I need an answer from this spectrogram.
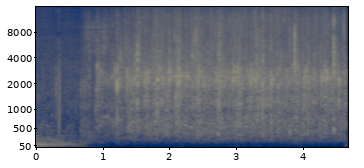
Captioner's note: audience applause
